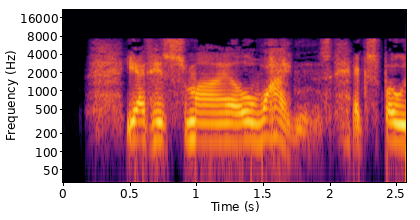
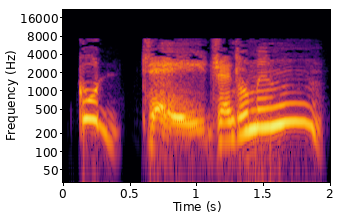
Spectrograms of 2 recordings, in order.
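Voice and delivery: a lightly voiced, falsely pleasant villain greeting; honeyed welcome with a high lift on gentlemen; most pleasant voice; 6 semitones higher than usual. A narrator's reading. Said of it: "in his most pleasant voice".

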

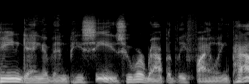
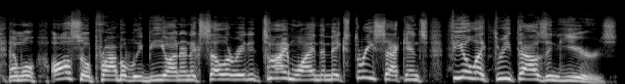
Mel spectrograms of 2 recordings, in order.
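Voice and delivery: much higher, louder panicked rant; on the verge of hysteria; 6 dB louder than usual. A narrator's reading. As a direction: spiral into frantic hysteria. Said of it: "suddenly on the verge of hysteria".

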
